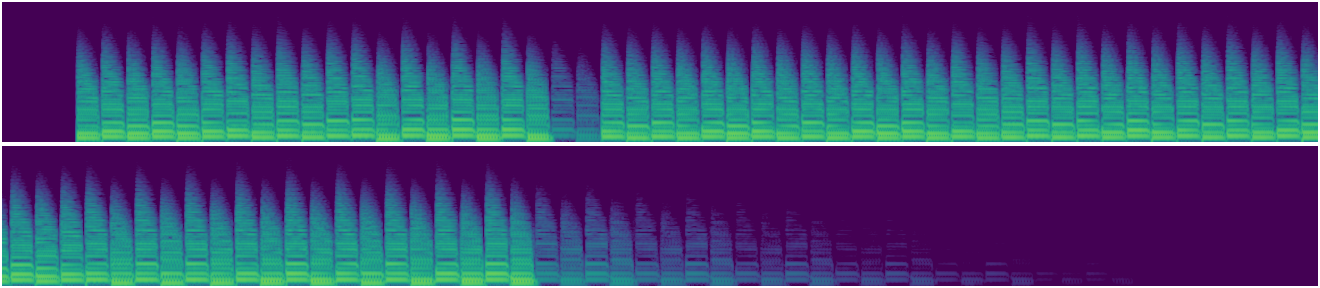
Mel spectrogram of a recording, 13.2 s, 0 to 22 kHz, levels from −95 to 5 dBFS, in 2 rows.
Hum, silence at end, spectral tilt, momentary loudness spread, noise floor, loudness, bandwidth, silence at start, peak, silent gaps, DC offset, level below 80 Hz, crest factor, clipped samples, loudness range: none; 3.45 s; -8 dB/octave; 2 LU; -83 dBFS; -22 LUFS; 7.2 kHz; 0.35 s; -12 dBFS; none; under 0.1%; -32 dBFS; 10 dB; under 0.1%; 5 LU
